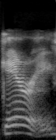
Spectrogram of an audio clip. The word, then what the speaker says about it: Gerry: And then the third woman named Angelica Gerry, who was the great granddaughter of Thomas, we pronounce his name Gerry.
